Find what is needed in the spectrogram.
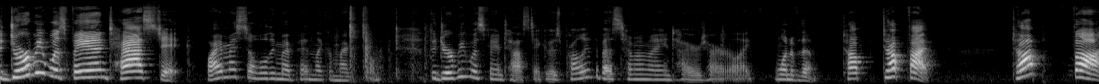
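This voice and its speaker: A woman talks at a moderate pace in a raised, projected voice, her bright, sharp tone playful and animated with lively intonation. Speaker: antiques and vintage reseller. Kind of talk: live sale stream chat. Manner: playful, animated.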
